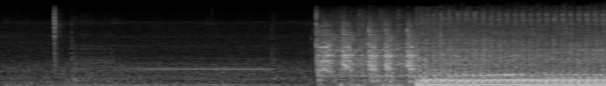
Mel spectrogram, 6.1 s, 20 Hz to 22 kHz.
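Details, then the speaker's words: 2016 Can-Am Outlander L 570 XMR after new spark plugs in both cylinders to cure a miss: short crank, catches near four seconds, then a smooth, even twin idle with no stumbles; back to firing on all cylinders. "sweet she's back to firing on all cylinders again"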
